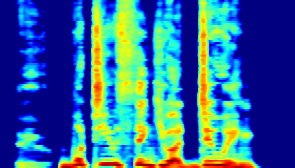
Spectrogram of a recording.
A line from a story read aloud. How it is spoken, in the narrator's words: She shouts above the cries of her people fighting with mine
